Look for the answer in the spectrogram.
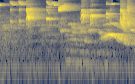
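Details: Orange-headed thrush (punglor merah) in ngriwik style, a hashtagged master songbird singing gacor: high thin whistles and rising, shifting notes, then bursts of buzzy twittering over a faint low hum.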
